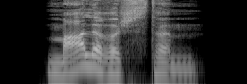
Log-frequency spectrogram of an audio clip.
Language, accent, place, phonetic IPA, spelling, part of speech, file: German, Germany, Berlin, [ˈmaːləʁɪʃstəm], malerischstem, adjective, De-malerischstem.ogg
- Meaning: strong dative masculine/neuter singular superlative degree of malerisch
